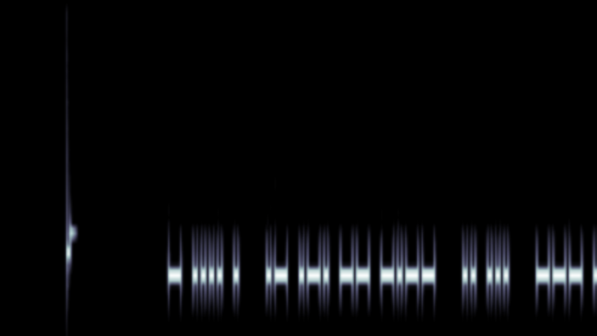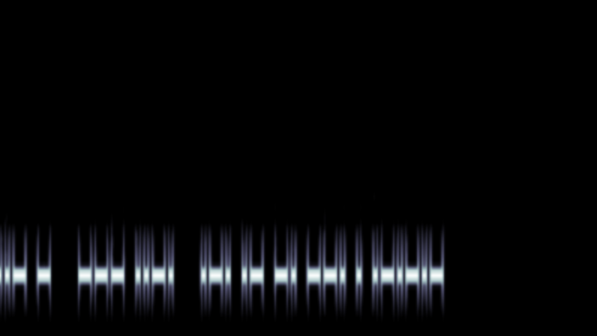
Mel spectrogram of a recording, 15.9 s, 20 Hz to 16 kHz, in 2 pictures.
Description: Morse code, heard as a keyed tone, about 22 wpm, 700 Hz. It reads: THE ARMY IS OUT OF RANGE.
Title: Sentences from Top 1000 Words - Review Part 4 - 22wpm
